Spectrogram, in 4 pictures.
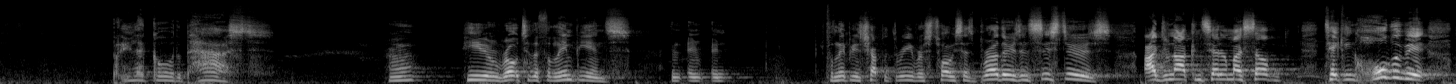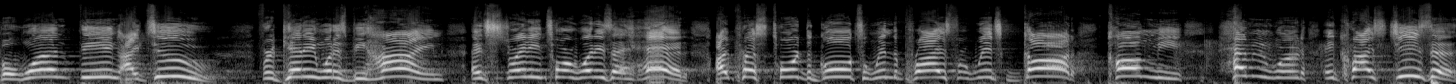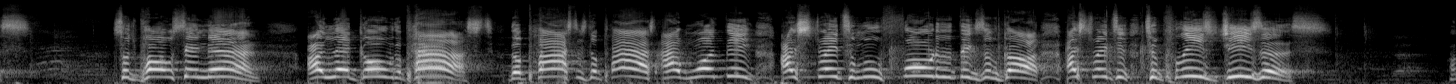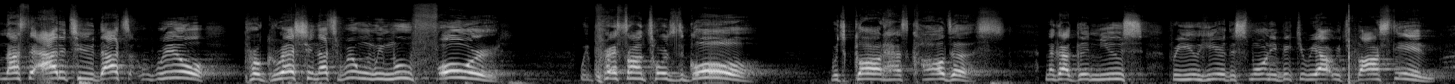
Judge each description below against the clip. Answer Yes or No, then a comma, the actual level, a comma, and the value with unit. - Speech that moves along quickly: No, average, 145 wpm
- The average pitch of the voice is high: Yes, very high, 290 Hz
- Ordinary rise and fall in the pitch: No, wide, 6.7 semitones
